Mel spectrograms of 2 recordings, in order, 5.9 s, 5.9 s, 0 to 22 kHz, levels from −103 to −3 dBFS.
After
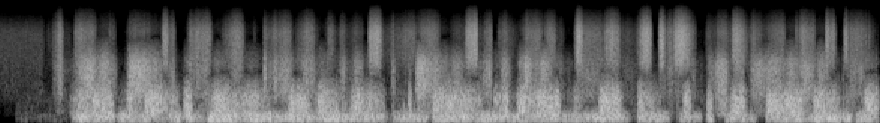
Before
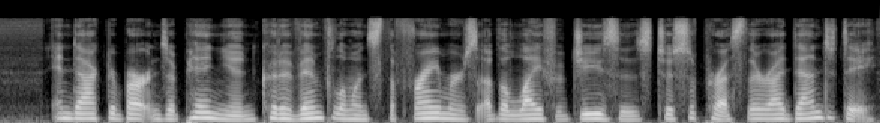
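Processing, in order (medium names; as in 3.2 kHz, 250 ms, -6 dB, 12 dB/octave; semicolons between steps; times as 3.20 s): three bands offset in time highs, mids, lows 110/390 ms, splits 150/1000 Hz; noise-vocoded speech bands 4; peak limiter -18 dBFS, peak gain reduction 8.5 dB; 2.04–3.05 s: transformer saturation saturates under 330 Hz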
